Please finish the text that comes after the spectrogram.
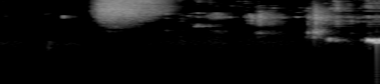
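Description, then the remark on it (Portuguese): An airy slurp as someone sips the last of a coconut water, a breathy rush followed by a few short, bubbly gurgles and sputters near the bottom of the drink. “ah, tá água de coco, mas ela deve estar tá acabando.”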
